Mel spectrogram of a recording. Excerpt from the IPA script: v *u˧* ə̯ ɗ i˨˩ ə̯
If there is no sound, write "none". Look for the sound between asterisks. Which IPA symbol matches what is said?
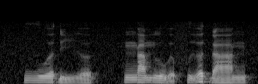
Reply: u˧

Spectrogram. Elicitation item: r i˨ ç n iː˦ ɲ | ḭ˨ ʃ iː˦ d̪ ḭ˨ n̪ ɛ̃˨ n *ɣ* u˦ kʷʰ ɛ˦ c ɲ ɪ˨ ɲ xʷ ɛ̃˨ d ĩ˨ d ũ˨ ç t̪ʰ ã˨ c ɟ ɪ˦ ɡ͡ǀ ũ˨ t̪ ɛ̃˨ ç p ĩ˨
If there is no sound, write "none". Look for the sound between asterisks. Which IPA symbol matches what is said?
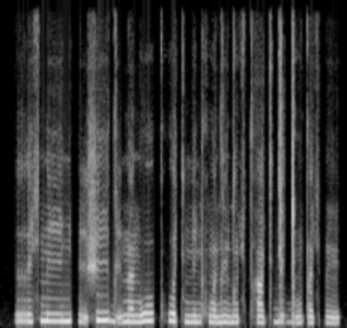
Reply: w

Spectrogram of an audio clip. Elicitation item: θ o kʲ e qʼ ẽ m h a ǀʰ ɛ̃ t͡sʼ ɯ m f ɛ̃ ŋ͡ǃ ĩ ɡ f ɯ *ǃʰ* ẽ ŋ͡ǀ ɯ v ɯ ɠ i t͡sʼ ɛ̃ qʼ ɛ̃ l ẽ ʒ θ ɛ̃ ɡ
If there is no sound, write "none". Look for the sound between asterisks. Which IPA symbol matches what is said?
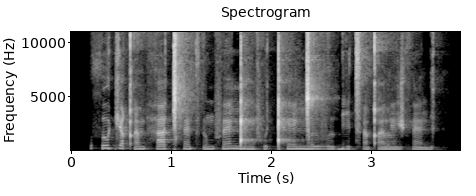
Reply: ǃʰ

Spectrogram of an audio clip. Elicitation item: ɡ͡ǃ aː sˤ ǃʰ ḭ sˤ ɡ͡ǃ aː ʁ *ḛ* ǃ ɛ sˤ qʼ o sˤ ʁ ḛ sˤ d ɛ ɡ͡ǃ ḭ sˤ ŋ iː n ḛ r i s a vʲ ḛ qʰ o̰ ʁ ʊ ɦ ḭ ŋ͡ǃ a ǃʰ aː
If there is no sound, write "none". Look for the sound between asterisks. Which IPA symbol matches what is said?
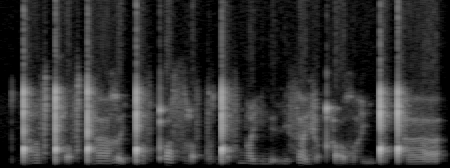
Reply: ḭ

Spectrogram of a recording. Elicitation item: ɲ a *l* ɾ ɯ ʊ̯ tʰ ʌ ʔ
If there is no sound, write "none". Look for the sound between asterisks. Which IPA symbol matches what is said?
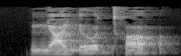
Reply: ʎ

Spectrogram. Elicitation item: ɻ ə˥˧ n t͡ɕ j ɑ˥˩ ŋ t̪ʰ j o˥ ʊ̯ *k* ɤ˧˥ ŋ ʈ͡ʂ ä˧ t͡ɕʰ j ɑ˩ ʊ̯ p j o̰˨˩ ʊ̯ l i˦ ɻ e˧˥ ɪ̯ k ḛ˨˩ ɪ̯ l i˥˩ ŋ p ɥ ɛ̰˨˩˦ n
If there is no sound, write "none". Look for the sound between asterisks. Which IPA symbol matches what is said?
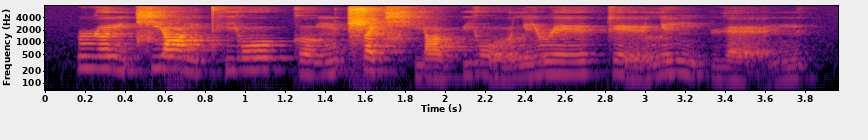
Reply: k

